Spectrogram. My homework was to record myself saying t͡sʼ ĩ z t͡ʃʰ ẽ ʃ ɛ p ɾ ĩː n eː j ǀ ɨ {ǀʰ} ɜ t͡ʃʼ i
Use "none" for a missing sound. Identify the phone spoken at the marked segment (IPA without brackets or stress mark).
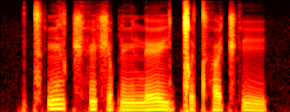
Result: tʰ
